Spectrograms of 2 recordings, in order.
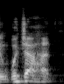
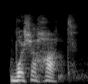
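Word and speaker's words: Wajahat: Uh, my the way you pronounce my first name is if you were my mother, you would say wahhat. It's like take imagine taking out like a katana blade. Waji wahhat.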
